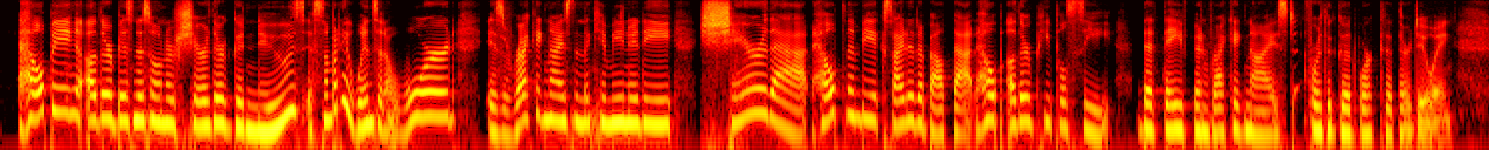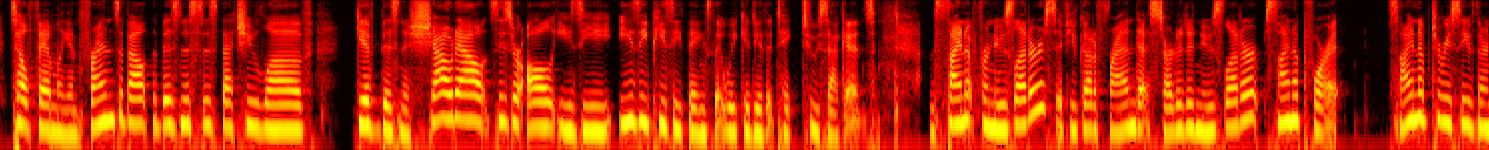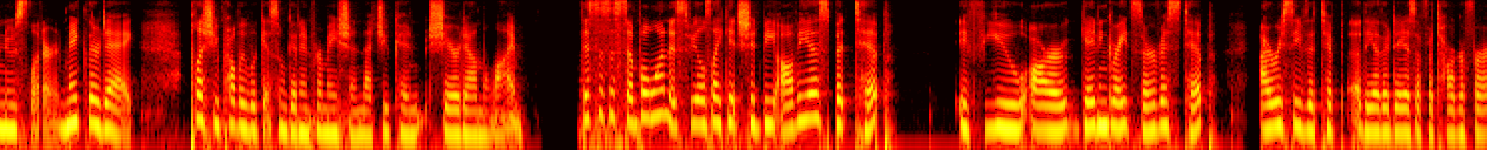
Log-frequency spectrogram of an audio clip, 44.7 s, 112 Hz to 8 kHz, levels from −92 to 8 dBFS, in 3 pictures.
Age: 30-49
